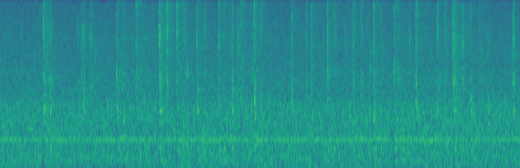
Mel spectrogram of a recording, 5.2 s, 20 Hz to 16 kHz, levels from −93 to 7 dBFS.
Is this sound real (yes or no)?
no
